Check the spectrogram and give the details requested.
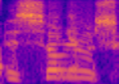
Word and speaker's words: Isilra: And that it happened on a faraway continent known as Isilra. I don't know how you pronounce it. That sounds right. Isilra's correct.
